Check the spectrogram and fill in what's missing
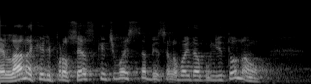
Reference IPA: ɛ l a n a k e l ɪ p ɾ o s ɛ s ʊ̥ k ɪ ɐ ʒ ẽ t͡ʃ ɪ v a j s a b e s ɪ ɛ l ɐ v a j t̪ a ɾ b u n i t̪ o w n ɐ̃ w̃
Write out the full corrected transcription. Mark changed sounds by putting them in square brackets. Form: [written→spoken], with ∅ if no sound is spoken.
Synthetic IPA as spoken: ɛ l a n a k e l ɪ p ɾ o s ɛ s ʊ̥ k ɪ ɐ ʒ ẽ t͡ʃ ɪ v a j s a b e s ɪ ɛ l ɐ v a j [t̪→d̪] a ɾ b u n i t̪ o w n ɐ̃ w̃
